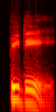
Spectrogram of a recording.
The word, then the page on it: BD: American English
